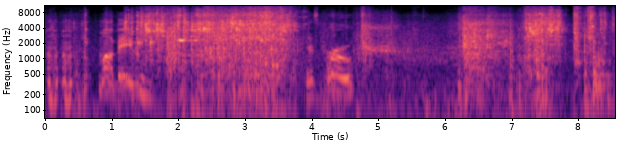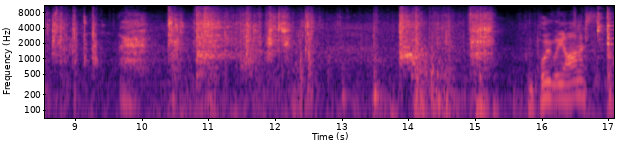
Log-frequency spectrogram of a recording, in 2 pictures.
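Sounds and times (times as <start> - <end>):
broken glass clinking and crunching: 1.1 - 4.0, 6.3 - 9.5, 10.4 - 12.8, 13.8 - 15.4
clattering knocks: 6.2 - 9.5, 10.4 - 15.8.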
